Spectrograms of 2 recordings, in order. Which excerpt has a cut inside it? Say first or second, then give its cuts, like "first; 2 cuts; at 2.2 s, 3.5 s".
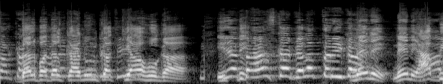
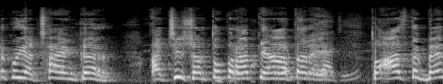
first; 1 cut; at 2.0 s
